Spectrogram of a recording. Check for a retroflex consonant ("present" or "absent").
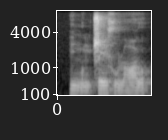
present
